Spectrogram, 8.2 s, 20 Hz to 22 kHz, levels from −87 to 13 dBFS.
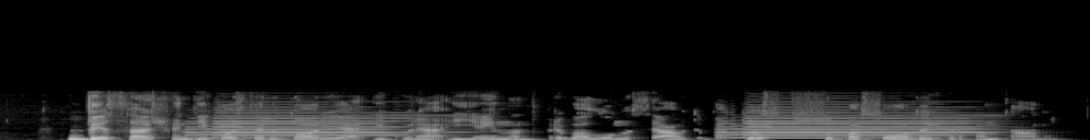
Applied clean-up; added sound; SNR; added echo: classical method log-MMSE.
